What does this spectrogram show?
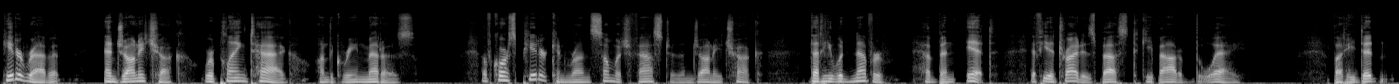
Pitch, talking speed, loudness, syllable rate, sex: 120 Hz, 195 wpm, -22 LUFS, 5.2 syllables/s, male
